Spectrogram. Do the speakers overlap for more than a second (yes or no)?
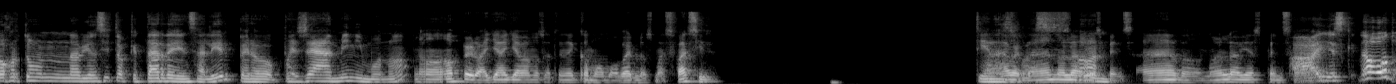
yes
